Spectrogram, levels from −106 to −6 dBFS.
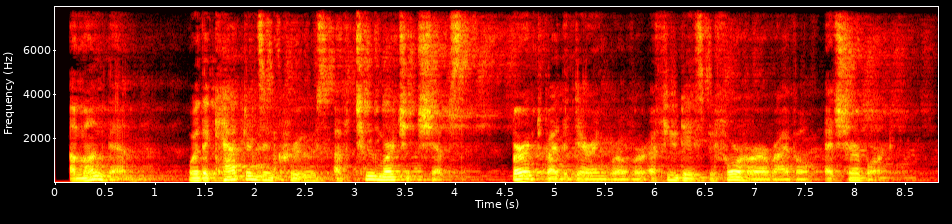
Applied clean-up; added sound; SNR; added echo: none; none; none; reverberation time 2.3 s.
